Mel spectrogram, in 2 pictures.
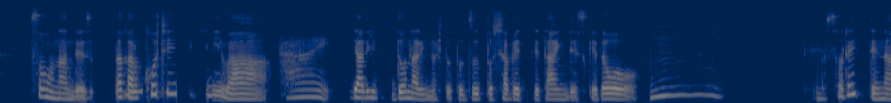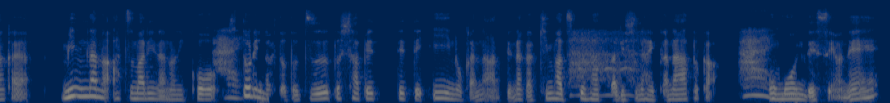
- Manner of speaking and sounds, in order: none
- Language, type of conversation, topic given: Japanese, advice, 集まりの場で、どうして気まずく感じてしまうのでしょうか？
